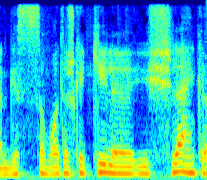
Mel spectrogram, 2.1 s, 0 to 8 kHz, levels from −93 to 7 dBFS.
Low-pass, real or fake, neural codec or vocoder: 7.2 kHz; real; none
